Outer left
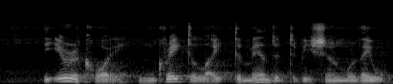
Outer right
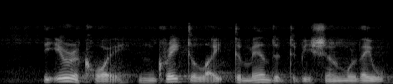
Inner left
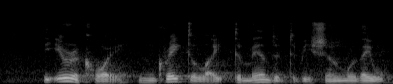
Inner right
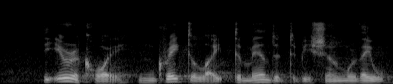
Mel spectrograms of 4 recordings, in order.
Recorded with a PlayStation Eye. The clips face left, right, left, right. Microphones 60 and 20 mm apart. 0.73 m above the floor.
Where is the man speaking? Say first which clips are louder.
Outer right 4 dB, even; 30° right (ahead or behind), 0.5 m.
